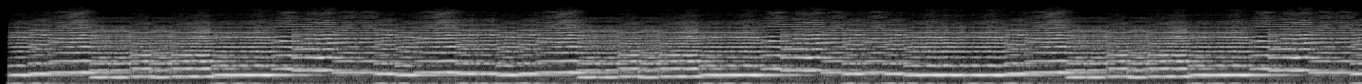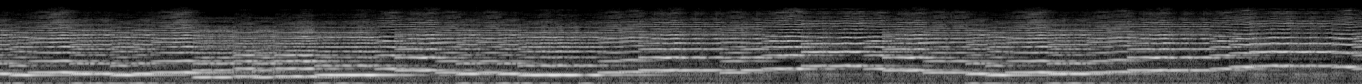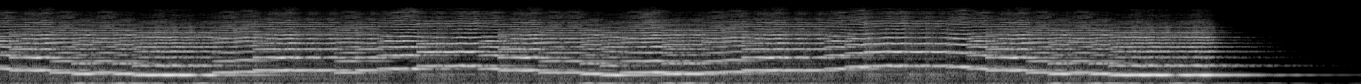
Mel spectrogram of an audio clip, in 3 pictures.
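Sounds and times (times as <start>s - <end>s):
fiddlers playing a jig: 0.0s - 39.6s.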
